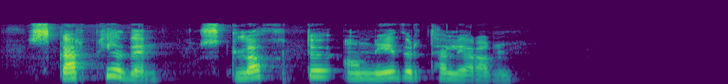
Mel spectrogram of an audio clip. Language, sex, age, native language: Icelandic, female, 30-39, Icelandic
